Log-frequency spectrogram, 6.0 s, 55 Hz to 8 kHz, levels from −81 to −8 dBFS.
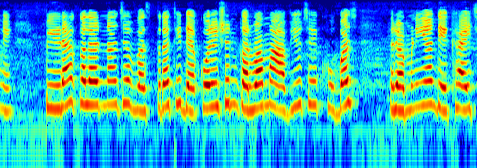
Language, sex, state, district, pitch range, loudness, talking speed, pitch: Gujarati, female, Gujarat, Valsad, 315-365 Hz, -15 LUFS, 150 wpm, 335 Hz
